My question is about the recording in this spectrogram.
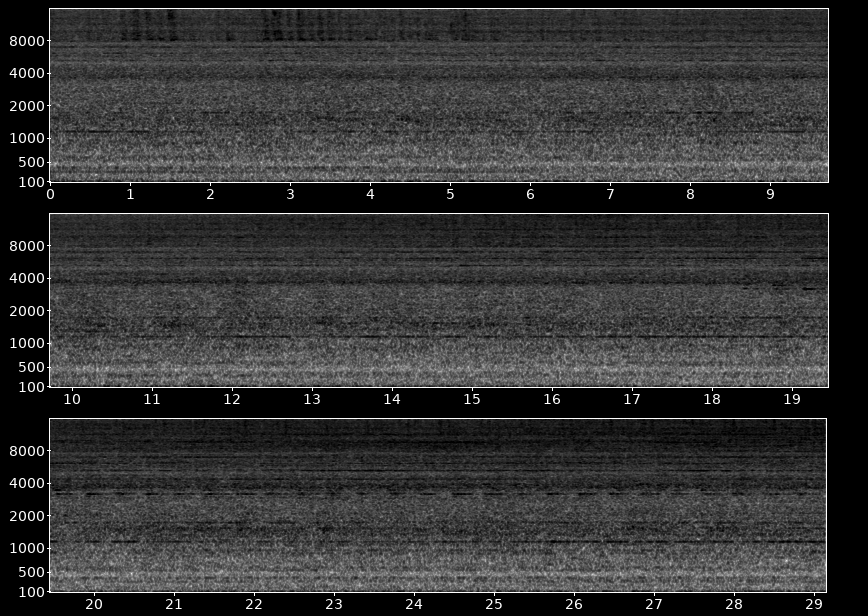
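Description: Steady drone of foam-cutting machinery and its conveyor tables running, with a strong low hum and a faint steady whine above it.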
